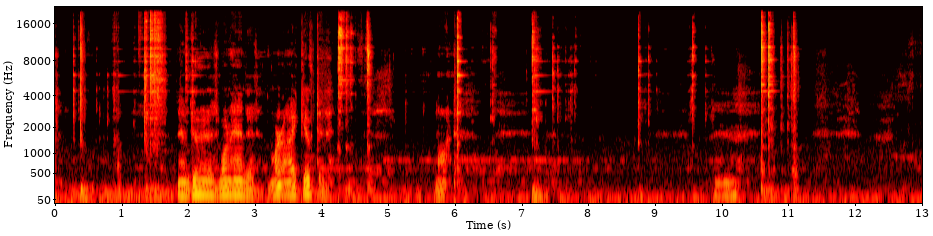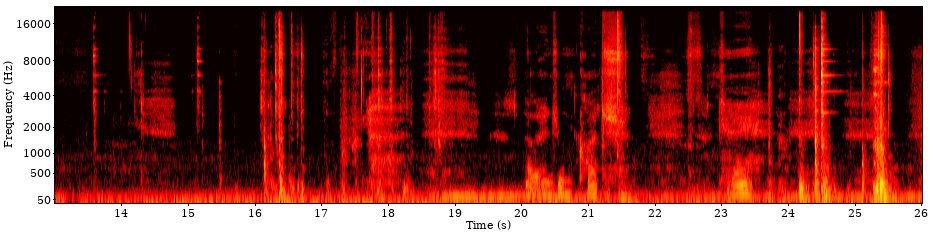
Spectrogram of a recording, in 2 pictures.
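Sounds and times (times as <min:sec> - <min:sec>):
metal parts clinking: 0:00.0 - 0:02.4, 0:03.9 - 0:05.0, 0:06.0 - 0:07.9, 0:08.7 - 0:11.2, 0:15.0 - 0:19.0, 0:21.1 - 0:21.8, 0:22.4 - 0:22.8, 0:23.6 - 0:26.0.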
